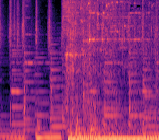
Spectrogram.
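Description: Intro music with pitched notes over deep bass, and about a second in a loud glass-shattering sound effect that crashes in over it and keeps going.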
